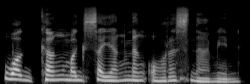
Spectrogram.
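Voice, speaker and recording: A woman's voice: on the low side, expressive, unhurried, a little mellow, no room sound, clean studio sound. A woman voicing a haughty, impatient older mother of a rich family in an audio love drama. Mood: irritated.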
